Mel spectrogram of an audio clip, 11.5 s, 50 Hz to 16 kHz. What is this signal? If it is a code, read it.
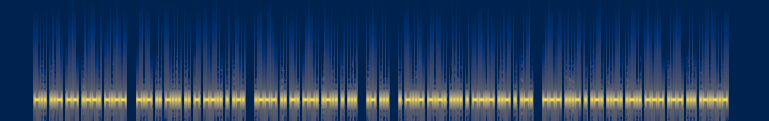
Morse code, heard as a keyed tone, about 50 wpm, 700 Hz. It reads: DUMPY KIBITZER JINGLES AS EXCHEQUER OVERFLOWS.
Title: Pangram Challenge v2 - 50wpm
